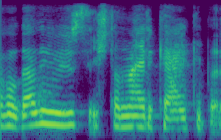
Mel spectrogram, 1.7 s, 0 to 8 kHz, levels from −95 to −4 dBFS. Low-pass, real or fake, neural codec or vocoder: 7.2 kHz; fake; codec, 44.1 kHz, 3.4 kbps, Pupu-Codec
